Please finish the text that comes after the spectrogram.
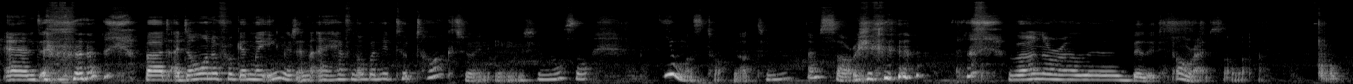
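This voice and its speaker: A woman's voice: a little high, a little slow, mellow. A woman from Poland, chatting casually through a tarot card reading, laughing often and searching for English words. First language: Polish. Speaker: tarot reader.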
